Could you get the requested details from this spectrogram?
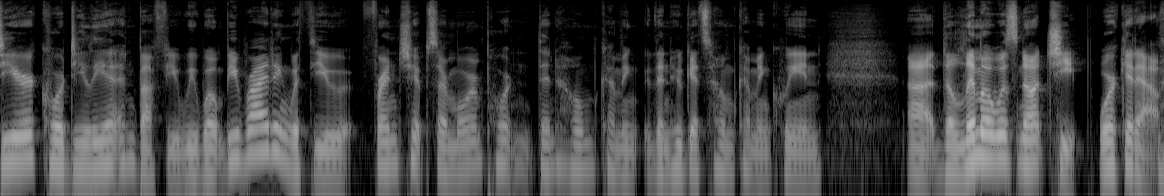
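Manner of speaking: normal talking voice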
